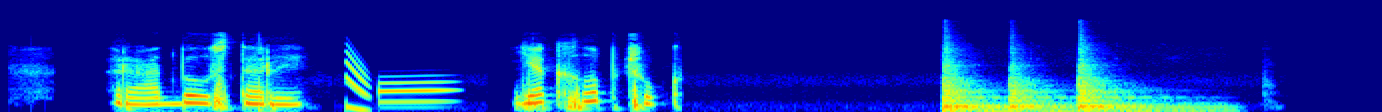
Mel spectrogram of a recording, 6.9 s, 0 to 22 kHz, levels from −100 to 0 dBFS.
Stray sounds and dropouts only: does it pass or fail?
fail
